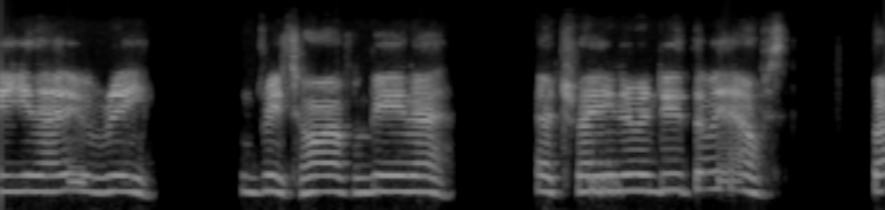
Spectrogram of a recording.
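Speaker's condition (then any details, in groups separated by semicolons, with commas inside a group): Cerebral palsy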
